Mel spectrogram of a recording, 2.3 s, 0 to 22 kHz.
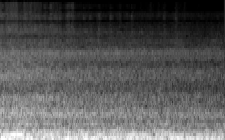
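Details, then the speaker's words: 2004 GMC Sierra 2500HD, 6.0 LQ4 V8, 4wd, wrecked auction truck listed as non-running: revved at operating temperature with good oil pressure, a deep, even rumble responding to throttle with no knocks, ticks or misses. The engine is healthy. "We got a good solid 6 liter here. It's now at operating temperature. Still has good oil pressure. Still responds to throttle."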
